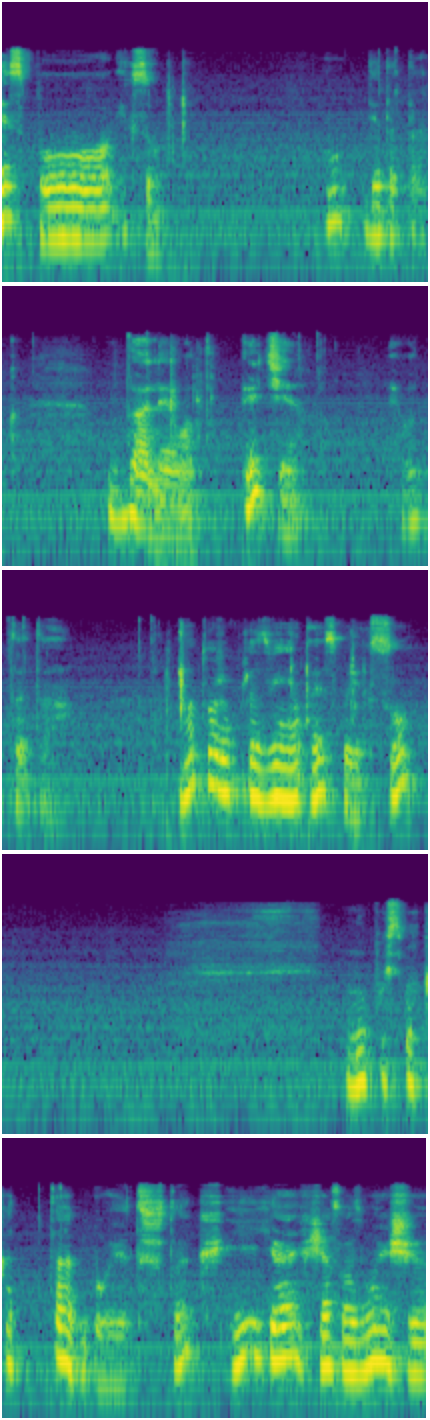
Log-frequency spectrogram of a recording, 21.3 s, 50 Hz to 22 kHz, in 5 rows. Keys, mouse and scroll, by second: 5.5 click, 7.2 shift+click, 8.6 shift+click, 9.9 shift+click, 11.4 s.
